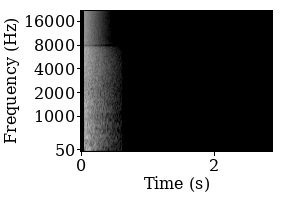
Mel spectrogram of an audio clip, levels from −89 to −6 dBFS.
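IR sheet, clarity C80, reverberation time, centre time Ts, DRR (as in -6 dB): 6.5 dB, 0.70 s, 48 ms, -12.5 dB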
